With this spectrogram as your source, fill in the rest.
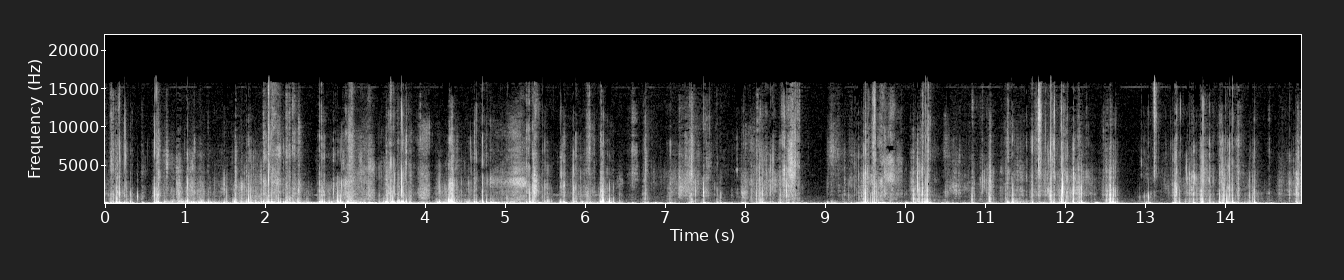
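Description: Fingers grip and crinkle an orange-print, beeswax-coated cotton food wrap bunched in the hands, the sticky waxed fabric giving off a dense run of crunchy, crackling rustles. The short, dry snaps crowd together with little ring, louder early on and easing into softer, intermittent crinkles with brief pauses.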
